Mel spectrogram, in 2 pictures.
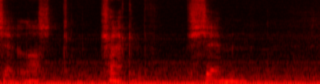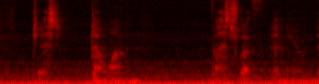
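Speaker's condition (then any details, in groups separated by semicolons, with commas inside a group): Cerebral palsy; cannot stand beyond 10 minutes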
